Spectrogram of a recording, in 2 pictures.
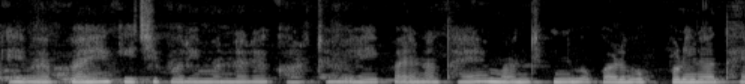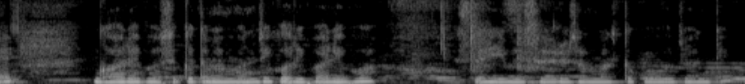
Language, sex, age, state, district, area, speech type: Odia, female, 18-30, Odisha, Malkangiri, urban, spontaneous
